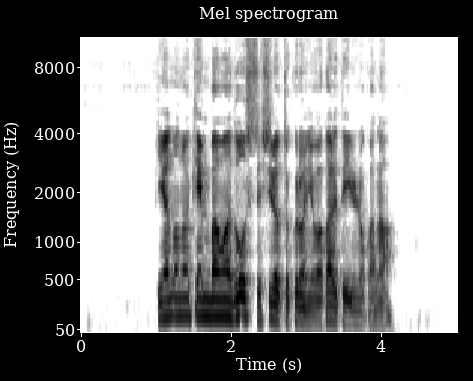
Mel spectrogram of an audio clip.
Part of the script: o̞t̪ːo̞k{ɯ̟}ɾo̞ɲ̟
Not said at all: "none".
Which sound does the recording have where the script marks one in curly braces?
ɯ̟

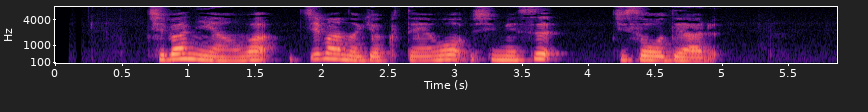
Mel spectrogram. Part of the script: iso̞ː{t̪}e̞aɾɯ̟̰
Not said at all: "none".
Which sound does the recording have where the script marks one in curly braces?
d̪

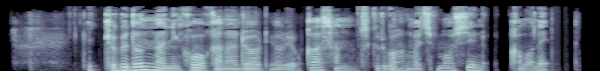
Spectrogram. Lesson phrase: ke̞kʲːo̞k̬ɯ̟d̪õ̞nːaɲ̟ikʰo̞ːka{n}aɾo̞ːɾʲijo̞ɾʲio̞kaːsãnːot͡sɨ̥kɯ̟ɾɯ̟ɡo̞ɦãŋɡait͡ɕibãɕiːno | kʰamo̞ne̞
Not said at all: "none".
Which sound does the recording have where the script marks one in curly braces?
n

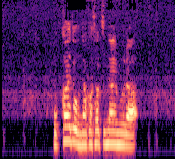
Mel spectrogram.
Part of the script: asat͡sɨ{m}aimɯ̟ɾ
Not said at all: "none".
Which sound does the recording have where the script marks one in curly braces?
n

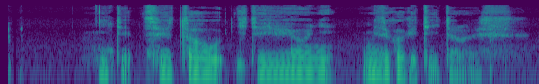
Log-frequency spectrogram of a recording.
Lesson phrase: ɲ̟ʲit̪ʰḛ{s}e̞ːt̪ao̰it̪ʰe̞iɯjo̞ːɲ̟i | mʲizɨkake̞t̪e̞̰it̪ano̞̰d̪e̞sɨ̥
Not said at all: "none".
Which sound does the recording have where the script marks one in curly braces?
s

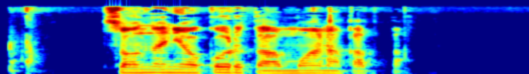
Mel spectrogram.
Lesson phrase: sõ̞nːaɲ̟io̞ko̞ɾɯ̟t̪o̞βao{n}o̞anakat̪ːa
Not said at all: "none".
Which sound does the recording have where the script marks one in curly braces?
m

